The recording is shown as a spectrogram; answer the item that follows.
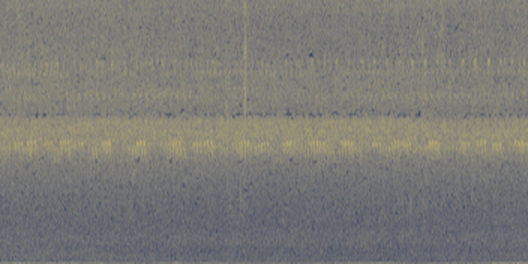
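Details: Crickets paired with wind as soothing study background: a steady, unbroken high-pitched shimmer of chirping runs throughout, underlaid by heavy low rumbling wind gusts that dominate the lower range.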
